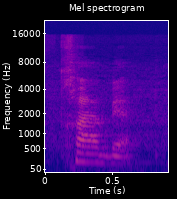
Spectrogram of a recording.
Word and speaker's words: travail: Ouais, the A-I-L here are gonna sound y. It's not as Travail. intuitive as some others, but it's the L are rarely silent, even though final in French. It can happen, but most of the time they belong to the consonants that we would pronounce, even Okay.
